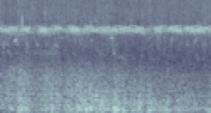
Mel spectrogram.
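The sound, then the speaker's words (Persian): A deep, continuous rumble of thunder rolls through steady rain, loud, with a thin high hiss running across the whole stretch and no voices. “اه بچه ها رد و برق زد بهتر خوابیدن با صدای بارون”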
